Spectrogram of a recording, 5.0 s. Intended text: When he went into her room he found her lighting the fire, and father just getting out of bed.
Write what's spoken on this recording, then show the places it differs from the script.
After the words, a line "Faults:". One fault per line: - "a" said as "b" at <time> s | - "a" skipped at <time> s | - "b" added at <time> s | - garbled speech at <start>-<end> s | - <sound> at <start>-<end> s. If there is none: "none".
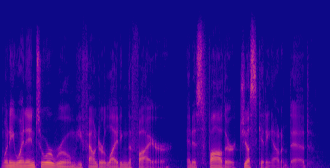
When he went into her room he found her lighting the fire, and his father just getting out of bed.
Faults:
- "his" added at 2.9 s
